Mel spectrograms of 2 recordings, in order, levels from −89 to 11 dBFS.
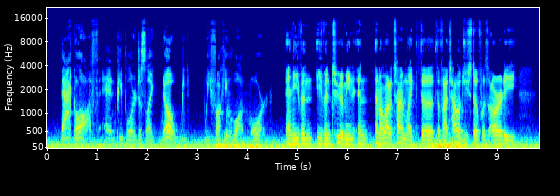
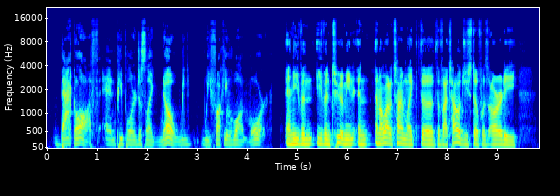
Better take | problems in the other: second | wind noise on the microphone; occasional gusts; 20 dB below the speech

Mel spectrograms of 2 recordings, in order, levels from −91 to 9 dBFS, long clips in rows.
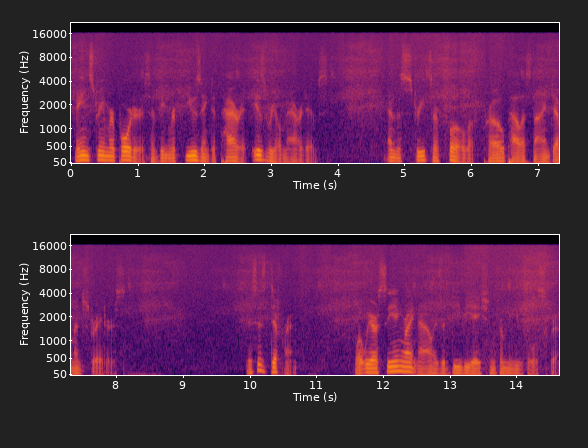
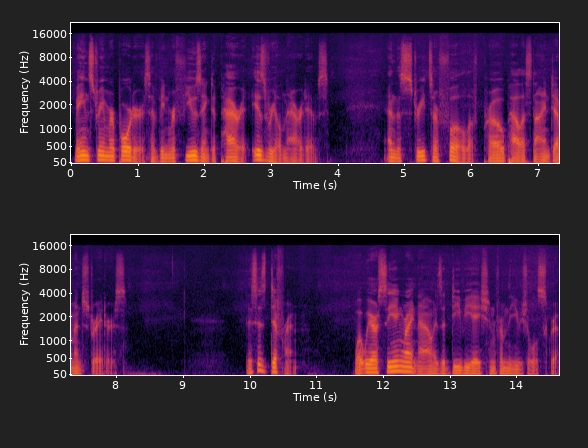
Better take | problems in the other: second | hiss; loud; throughout; 6 dB below the speech; faint in the second

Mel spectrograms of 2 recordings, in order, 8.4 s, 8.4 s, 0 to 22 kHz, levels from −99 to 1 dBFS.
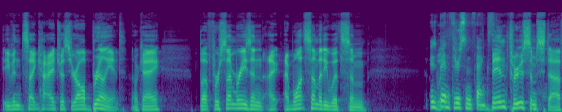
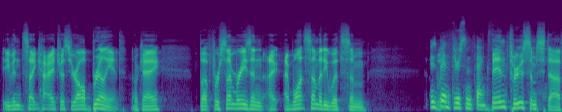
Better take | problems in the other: first | muffled; slightly; fading above 4 kHz

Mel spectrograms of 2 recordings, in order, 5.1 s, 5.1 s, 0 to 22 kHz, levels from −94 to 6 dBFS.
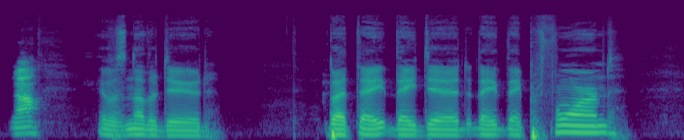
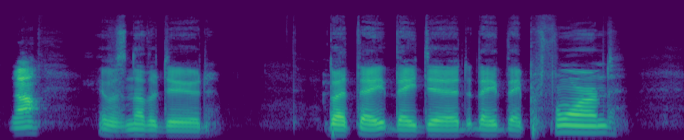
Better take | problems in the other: first | thin; very; fading below 300 Hz

